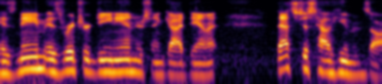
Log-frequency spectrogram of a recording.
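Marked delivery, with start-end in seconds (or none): none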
